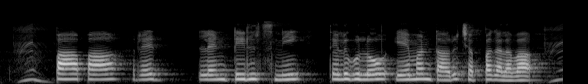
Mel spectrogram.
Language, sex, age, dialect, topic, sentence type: Telugu, female, 25-30, Southern, agriculture, statement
